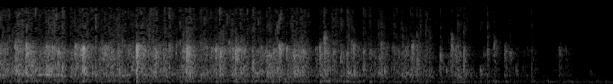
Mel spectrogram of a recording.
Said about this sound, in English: So let's give a round of applause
